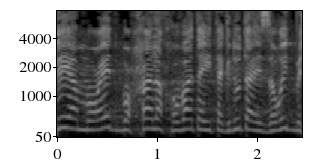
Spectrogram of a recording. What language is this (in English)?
Hebrew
